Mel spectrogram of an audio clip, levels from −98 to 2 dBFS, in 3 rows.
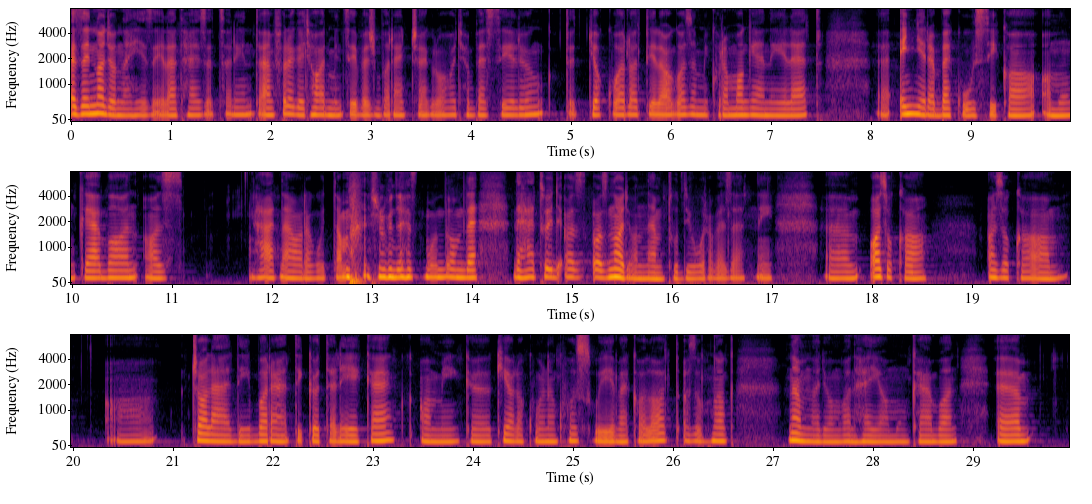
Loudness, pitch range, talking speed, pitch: -31 LUFS, 170-195 Hz, 125 wpm, 180 Hz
